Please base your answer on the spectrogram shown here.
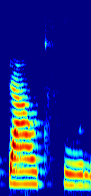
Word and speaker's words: doubtful: That's why I was doubtful if you are at home or not. Doubtful. بچه وقتی شک داریم میگیم I'm doubtful about something و بیش pronounce نمیشه.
